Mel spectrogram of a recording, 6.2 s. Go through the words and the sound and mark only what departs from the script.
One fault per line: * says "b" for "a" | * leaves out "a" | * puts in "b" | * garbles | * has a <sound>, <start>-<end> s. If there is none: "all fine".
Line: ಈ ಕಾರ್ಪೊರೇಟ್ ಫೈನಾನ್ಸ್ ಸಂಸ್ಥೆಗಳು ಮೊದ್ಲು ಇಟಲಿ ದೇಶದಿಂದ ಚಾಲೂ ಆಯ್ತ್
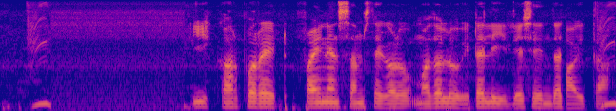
* leaves out "ಚಾಲೂ"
